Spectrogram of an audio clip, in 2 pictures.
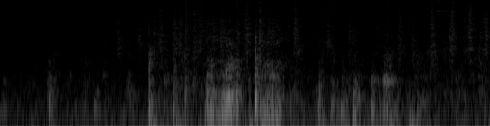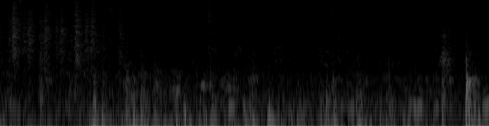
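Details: Weimaraner x German Shorthaired Pointer puppy playing with a balloon indoors, giving a short low whimpering growl near the middle, surrounded by thumps, scuffles and rustling from the play in a small room.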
